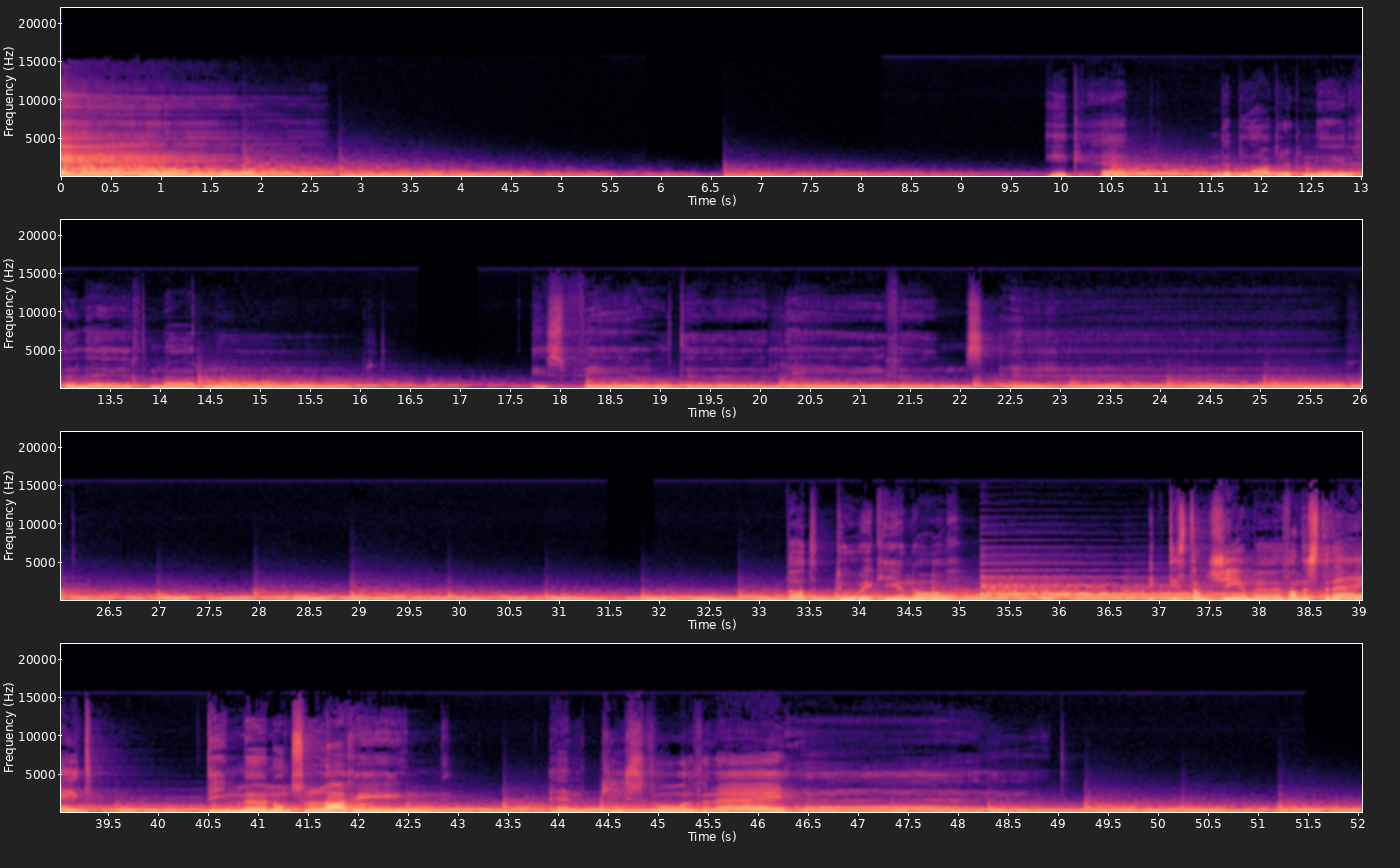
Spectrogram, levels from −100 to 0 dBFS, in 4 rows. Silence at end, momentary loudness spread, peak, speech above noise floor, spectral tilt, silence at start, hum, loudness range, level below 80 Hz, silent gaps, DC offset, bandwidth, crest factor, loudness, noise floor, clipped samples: 0 s; 15 LU; -2 dBFS; 29 dB; -7 dB/octave; 0 s; none; 12 LU; -46 dBFS; none; under 0.1%; 13 kHz; 18 dB; -19 LUFS; -45 dBFS; under 0.1%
